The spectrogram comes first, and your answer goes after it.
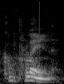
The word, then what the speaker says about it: complaint: 분들 약하신 분들 팁자 컴플레인에서 t를 자꾸 발음을 하시는데 치는 묵음입니다 컴플레인 없다고 생각하시고 그냥 컴플레인이라고 생각하시고 소장을 제출을 해야 되겠죠 usitc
